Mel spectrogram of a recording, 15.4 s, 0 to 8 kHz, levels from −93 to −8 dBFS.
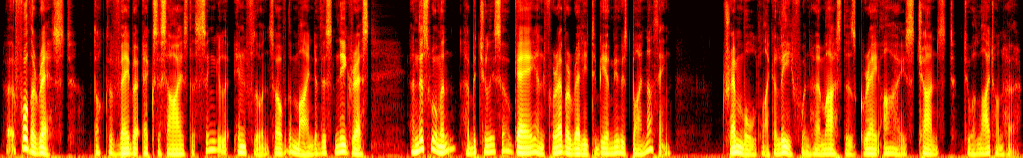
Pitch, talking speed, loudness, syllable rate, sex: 100 Hz, 170 wpm, -23 LUFS, 5.3 syllables/s, male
